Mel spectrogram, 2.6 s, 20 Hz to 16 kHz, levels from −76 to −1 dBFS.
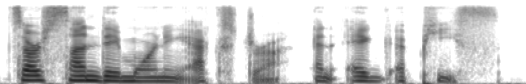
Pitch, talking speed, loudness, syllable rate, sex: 180 Hz, 160 wpm, -20 LUFS, 5.9 syllables/s, female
